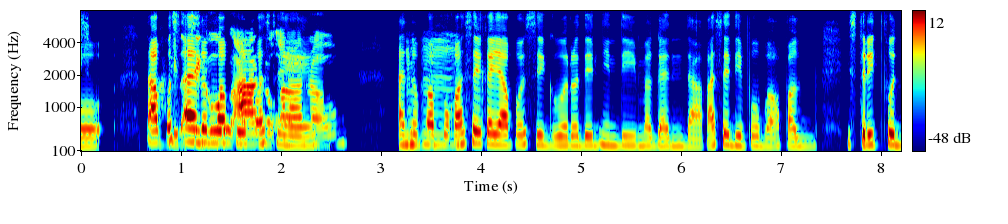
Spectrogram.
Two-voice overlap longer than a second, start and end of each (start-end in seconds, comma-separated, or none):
0.8-2.4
